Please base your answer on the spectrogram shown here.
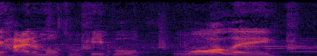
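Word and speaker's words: vale: Wale is how you say bye to people. Is that how you actually say it? Like wale?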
